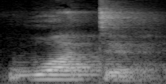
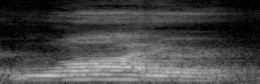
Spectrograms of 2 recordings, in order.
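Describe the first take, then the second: First: The t is a clear, crisp t sound. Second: The t is a quick flap, like d. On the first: "eles vão fazer o som de T, tá? Então eles vão falar water" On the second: "o americano transforma esse T em um R, então fala water"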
